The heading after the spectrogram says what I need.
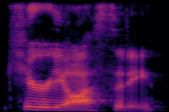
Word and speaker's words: curiosity: on that first syllable the third word that I stressed incorrect incorrectly was the word curiosity where I made the e really strong when in fact the second syllable the third syllable excuse me should be strong curiosity curiosity and then our fourth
